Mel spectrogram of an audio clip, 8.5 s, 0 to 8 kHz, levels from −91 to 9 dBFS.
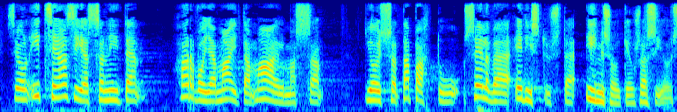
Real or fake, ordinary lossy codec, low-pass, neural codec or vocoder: real; none; 7.2 kHz; none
